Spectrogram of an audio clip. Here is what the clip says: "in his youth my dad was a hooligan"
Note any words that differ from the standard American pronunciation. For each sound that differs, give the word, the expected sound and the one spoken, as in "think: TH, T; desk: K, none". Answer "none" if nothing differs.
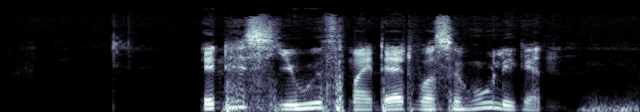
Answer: none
